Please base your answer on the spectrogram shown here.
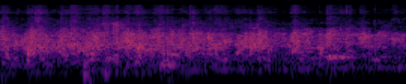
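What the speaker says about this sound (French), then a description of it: "je vous demande de l'applaudir très très fort." A crowd applauds at a political party gala dinner with continuous, fairly distant clapping and a murmur of voices throughout.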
